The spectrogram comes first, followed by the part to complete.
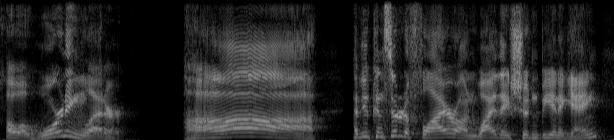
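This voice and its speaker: A man from Indiana hosting a political commentary show, mocking and sarcastic, with quick asides. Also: high-pitched, very animated, pushed and bright. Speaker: host.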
